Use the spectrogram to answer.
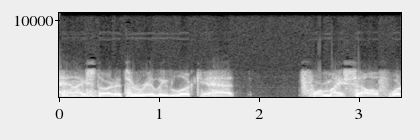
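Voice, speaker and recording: This is a man speaking. He has an American accent. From New York City. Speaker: executive coach. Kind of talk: interview.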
